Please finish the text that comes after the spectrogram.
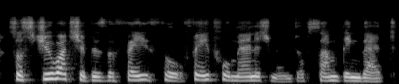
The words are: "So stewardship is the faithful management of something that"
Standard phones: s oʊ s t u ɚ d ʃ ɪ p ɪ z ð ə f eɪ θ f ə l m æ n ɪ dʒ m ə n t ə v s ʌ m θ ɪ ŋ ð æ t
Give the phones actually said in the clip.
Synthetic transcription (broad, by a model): s oʊ s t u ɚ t ʃ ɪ p ɪ z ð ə f eɪ θ f ə l m æ n ɪ dʒ m ə n t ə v s ʌ m θ ɪ ŋ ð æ t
